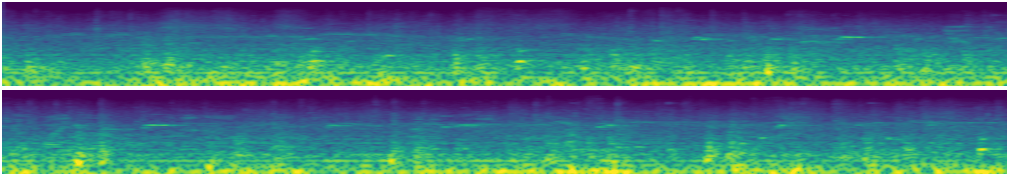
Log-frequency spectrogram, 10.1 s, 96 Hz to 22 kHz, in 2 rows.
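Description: Shizuoka Railway 1000 series electric train running at speed, heard from behind the driver's cab: a steady rumble of wheels on rail with scattered clicks over the rail joints.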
